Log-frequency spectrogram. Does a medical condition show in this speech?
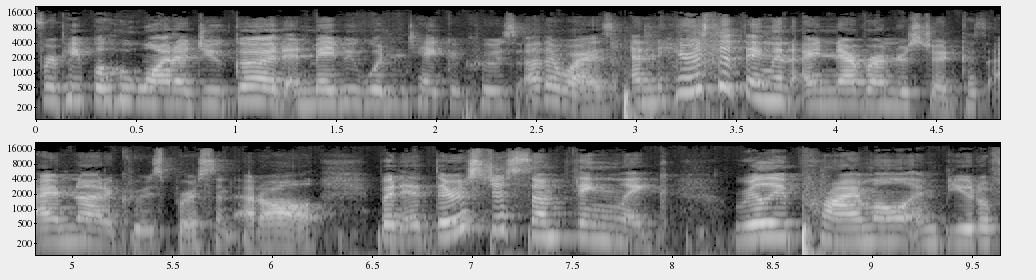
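No.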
